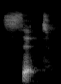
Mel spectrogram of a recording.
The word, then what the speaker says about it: sit: Okay, now I have some sentences for you here, and in each sentence is a word with a short I, and the same word with a long E, which completely changes the word. For example, sit and seat.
